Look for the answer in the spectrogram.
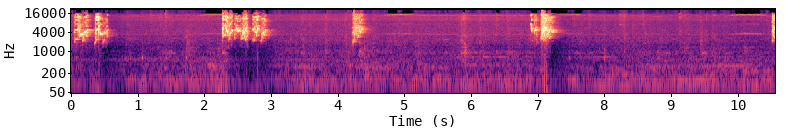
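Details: Blue, lutino and green lovebirds playing with a flower: short, harsh, high chirp bursts in four spaced clusters, each about half a second long, separated by quiet gaps, with a faint low background hum.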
